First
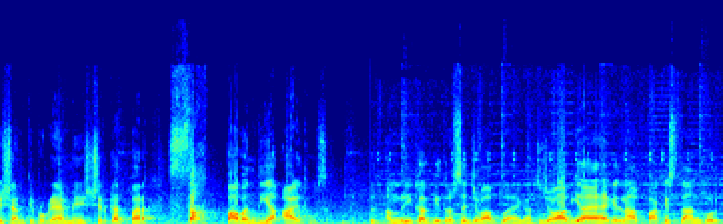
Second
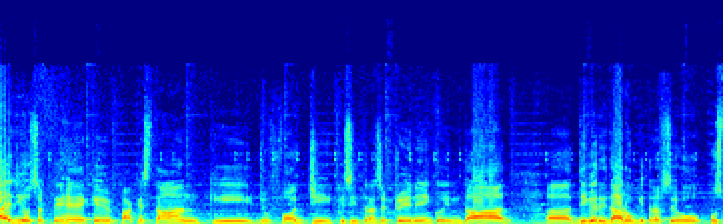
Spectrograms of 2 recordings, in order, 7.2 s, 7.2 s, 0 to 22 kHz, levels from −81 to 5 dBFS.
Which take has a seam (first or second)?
first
